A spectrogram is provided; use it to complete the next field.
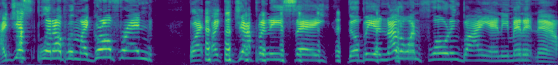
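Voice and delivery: high-pitched comic half-yell. Reading out a listener's requested text, in a Gilbert Gottfried voice. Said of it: "in a Gilbert Gottfried voice".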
